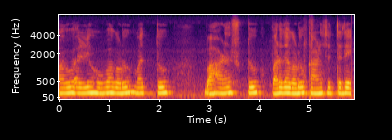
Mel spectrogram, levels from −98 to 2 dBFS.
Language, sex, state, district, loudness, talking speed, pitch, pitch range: Kannada, male, Karnataka, Bidar, -13 LUFS, 70 wpm, 150 Hz, 145-155 Hz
